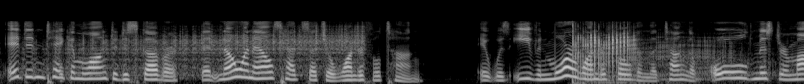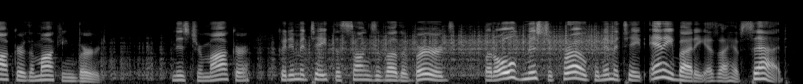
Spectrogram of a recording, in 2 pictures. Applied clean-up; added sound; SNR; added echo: none; Coin (dropping); 13 dB; none.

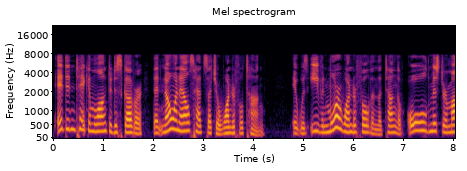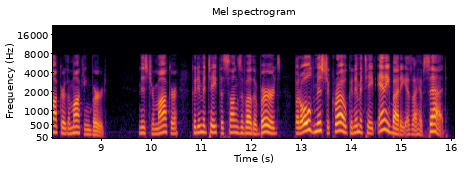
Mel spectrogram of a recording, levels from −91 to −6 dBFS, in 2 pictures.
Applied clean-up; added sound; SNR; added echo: none; none; none; none.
